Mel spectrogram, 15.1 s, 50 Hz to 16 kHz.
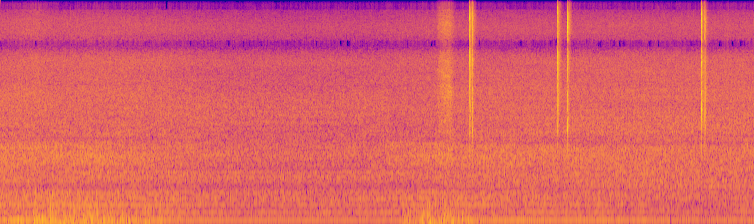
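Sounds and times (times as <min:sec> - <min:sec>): table fan running: 0:00.0 - 0:15.0
sharp clicks: 0:09.4 - 0:09.6, 0:11.1 - 0:11.5, 0:14.0 - 0:14.2.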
